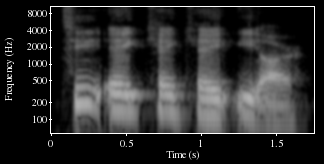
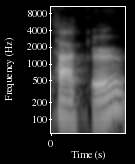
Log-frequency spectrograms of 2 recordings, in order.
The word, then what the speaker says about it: takke: Takker. It's takke, not tacker, but okay.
